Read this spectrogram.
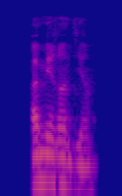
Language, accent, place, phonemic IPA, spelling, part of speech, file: French, France, Lyon, /a.me.ʁɛ̃.djɛ̃/, Amérindien, noun, LL-Q150 (fra)-Amérindien.wav
- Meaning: alternative form of amérindien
